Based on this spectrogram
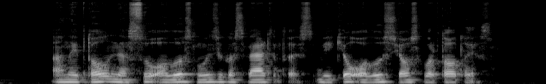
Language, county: Lithuanian, Kaunas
